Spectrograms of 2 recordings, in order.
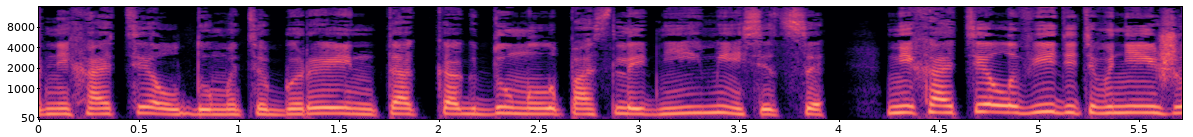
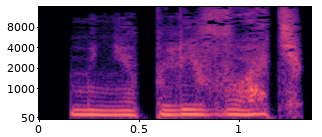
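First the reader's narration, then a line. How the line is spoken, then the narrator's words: Whispered like incantation. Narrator (Russian): как заклинание прошептал Шамис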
